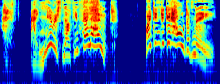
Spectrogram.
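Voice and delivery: put-on a shaken young wife rounding on husband; shaken and reproachful. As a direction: demand why he didn't catch her. Lily after near fall.

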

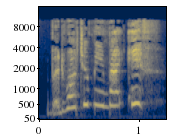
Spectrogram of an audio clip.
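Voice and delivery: high, quick, excited query; eager questioning. Acted. Excited guest questions the hostess.

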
